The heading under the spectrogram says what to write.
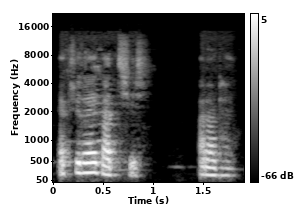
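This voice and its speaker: A woman's voice: fairly low pitch, quick pace, creaky, mellow. A woman in casual home chat, coaxing and teasing, repeating her requests. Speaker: wife.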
